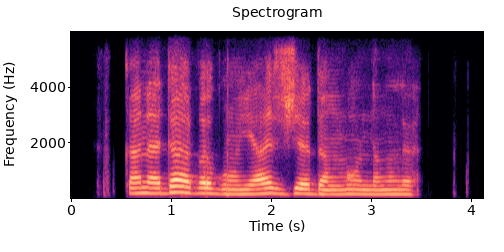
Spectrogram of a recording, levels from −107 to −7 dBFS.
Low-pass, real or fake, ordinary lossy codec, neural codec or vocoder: 5.4 kHz; fake; Opus, 24 kbps; codec, 44.1 kHz, 2.6 kbps, SNAC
